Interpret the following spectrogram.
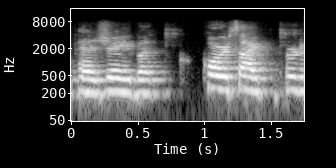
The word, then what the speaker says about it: Paget: Rhymes with gadget. Okay. All right. They say it's Paget, but I was always told Paget, but of course I heard about it in Canada.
